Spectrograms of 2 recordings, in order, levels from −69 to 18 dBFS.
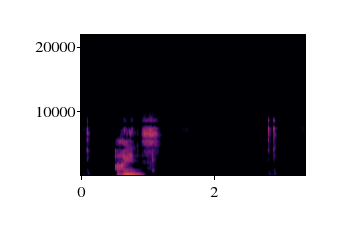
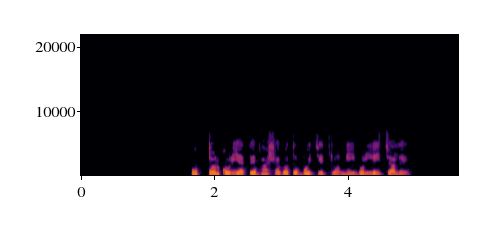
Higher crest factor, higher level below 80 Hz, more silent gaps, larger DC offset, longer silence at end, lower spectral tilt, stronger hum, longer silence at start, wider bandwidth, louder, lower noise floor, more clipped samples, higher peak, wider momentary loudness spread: first, 22 dB vs 16 dB; second, -70 dBFS vs -60 dBFS; neither; neither; second, 0.45 s vs 0.75 s; second, -3.5 dB/octave vs -7.5 dB/octave; neither; second, 0.1 s vs 1.65 s; first, 9.8 kHz vs 6.8 kHz; second, -27 LUFS vs -15 LUFS; about the same, -83 dBFS vs -80 dBFS; neither; second, -8 dBFS vs -2 dBFS; first, 15 LU vs 8 LU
